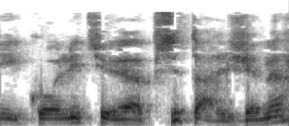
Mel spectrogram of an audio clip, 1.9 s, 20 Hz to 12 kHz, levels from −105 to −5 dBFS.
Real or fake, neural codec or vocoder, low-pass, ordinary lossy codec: real; none; 10.8 kHz; MP3, 32 kbps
